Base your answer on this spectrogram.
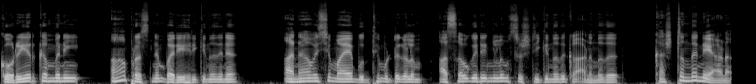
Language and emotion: Malayalam, sad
